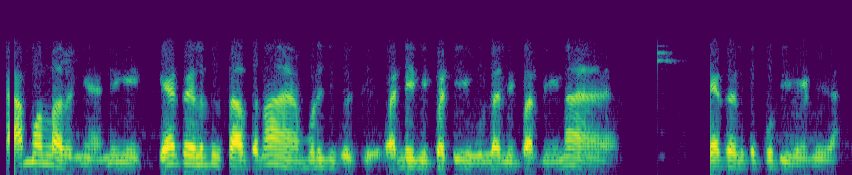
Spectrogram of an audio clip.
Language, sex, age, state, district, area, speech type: Tamil, male, 45-60, Tamil Nadu, Perambalur, urban, conversation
